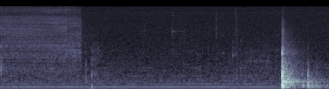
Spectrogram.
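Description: Aerosol lubricant can hissing for about a second as a light spray is put on an SU carburetor's dashpot piston. Near the end comes a single sharp knock with a short ring.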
